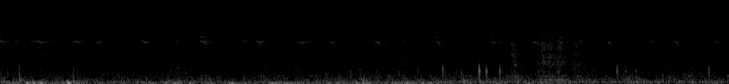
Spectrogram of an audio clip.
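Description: Quiet outdoor ambience with birds chirping in short repeated calls, and a few low thumps in the first second.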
